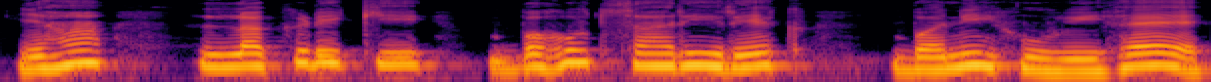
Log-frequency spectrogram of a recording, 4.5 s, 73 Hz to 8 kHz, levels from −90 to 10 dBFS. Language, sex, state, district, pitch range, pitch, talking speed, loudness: Hindi, male, Jharkhand, Ranchi, 180-205 Hz, 190 Hz, 120 wpm, -13 LUFS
